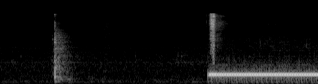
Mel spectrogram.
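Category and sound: signal or alarm, phone call ringing out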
